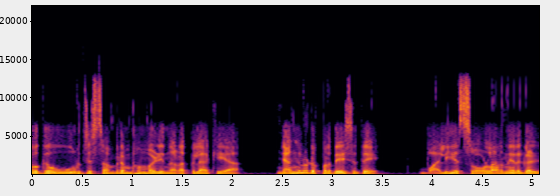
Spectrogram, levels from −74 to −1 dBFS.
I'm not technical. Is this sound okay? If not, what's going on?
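No. All the way through, this speech has a gritty, grainy edge and dull, unsteady treble, which points to likely Bluetooth SBC compression. Unlike a simple muffled recording, the top end flickers in and out and leaves rough noise behind.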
